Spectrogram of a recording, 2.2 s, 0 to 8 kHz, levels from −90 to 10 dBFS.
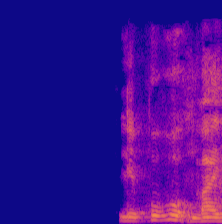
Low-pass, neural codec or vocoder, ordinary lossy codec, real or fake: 7.2 kHz; vocoder, 44.1 kHz, 128 mel bands, Pupu-Vocoder; AAC, 32 kbps; fake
